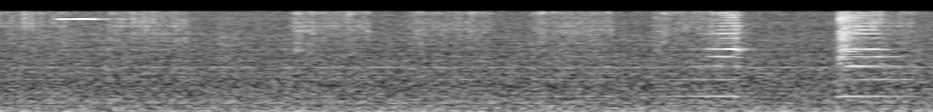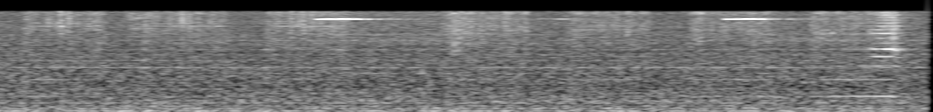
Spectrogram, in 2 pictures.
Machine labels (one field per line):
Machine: slide rail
